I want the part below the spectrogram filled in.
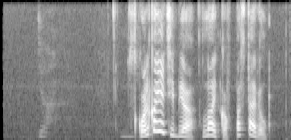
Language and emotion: Russian, positive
